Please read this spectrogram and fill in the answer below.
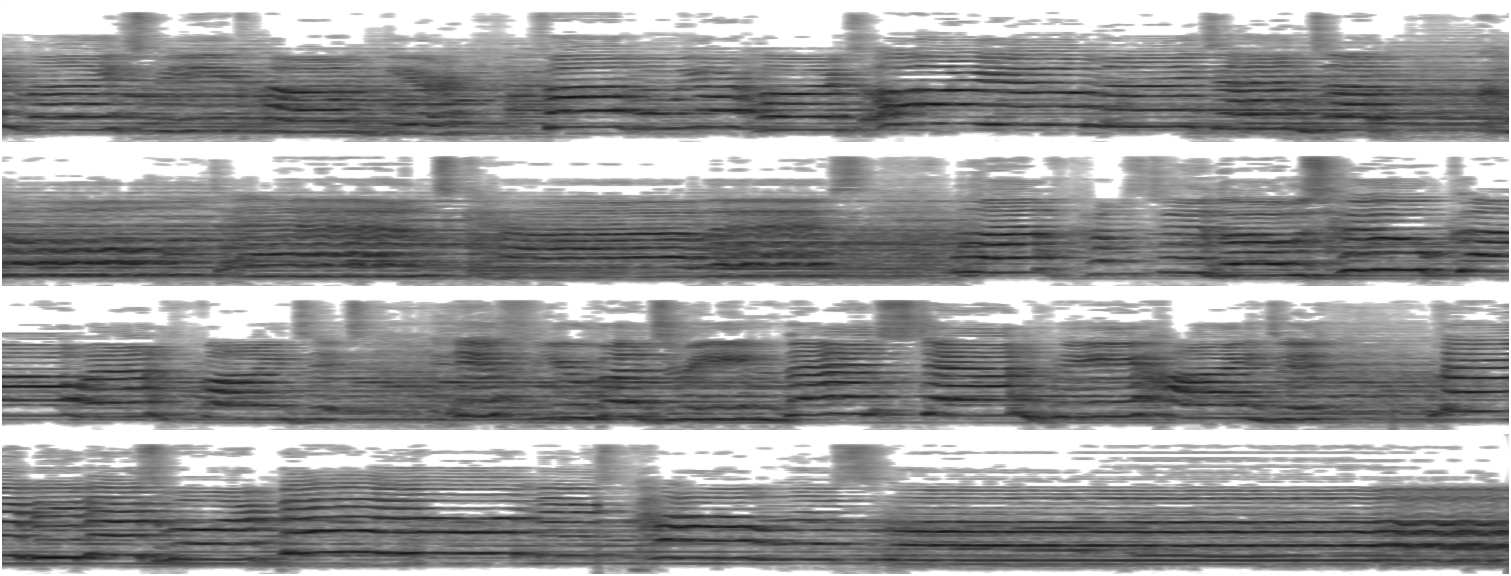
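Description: A woman singing a Broadway show tune, with vibrato on the held notes.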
